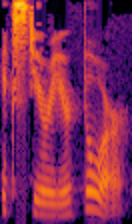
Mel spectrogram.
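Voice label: "exterior door", English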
